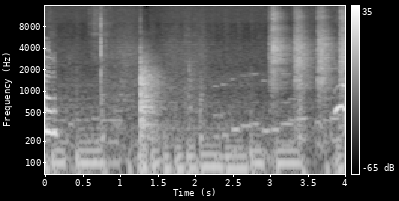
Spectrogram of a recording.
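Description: Hand-held spice mill being twisted over a bowl, grinding in short dry bursts: one a little over a second in, then a quick run of four or five near the end, over steady background music.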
